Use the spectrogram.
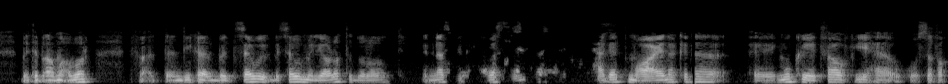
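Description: Throughout the speech there is a rough, grainy texture, with noise filling the gaps between harmonics and a top band that sounds synthetic. It is likely low-delay AAC compression (AAC-ELD) at about 32 kbps, whose short frames resolve pitch poorly, and the damage is plainly audible. The band stops near 8 kHz, as the call's microphone processing shapes it.

From 4.21 to 5.52 s the talker's speech sinks in pieces, totalling roughly a second, at worst by about 30 dB; a shorter dip of about 15 dB follows from 5.91 to 6.00 s. This is speech suppressed in double talk, likely because the echo canceller could not tell its own talker from the far end's echo and turned both down.

During and just after that stretch, faint scraps of a second voice surface, at 4.63 to 4.67 s about 20 dB below the speech and at 5.45 to 5.68 s about 25 dB below. This is the other side's voice leaking through, likely loudspeaker echo the canceller did not fully remove from the microphone.

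At 6.91 to 6.96 s a soft-edged hole of about 40 ms opens, fading out and back in. This is AAC frame loss with muting: the decoder zeroed the missing spectrum, and the gap fits two lost frames smoothed by the overlapping windows.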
